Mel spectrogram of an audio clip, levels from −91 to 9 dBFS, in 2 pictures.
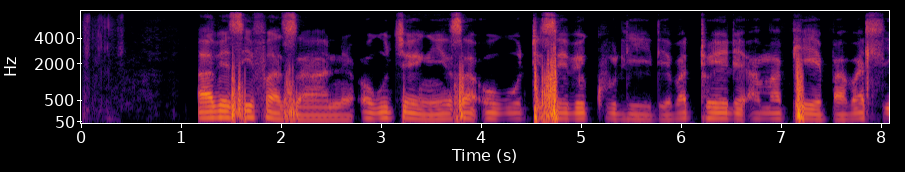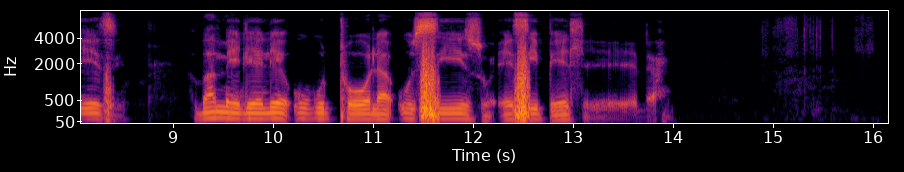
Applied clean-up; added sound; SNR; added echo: none; none; none; none.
